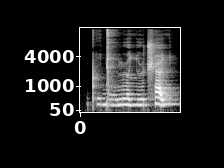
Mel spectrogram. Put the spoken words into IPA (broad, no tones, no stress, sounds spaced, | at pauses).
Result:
pʰ i̤ ɟ o̤ m ʉ ə̯ ʎ ʉ t͡ʃʰ æ ʎ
